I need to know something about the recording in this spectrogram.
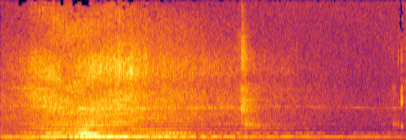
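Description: A racing-car engine sound effect: one steady high engine note that swells over the first second and then slowly fades away.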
